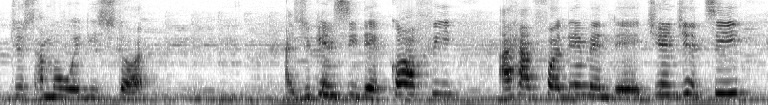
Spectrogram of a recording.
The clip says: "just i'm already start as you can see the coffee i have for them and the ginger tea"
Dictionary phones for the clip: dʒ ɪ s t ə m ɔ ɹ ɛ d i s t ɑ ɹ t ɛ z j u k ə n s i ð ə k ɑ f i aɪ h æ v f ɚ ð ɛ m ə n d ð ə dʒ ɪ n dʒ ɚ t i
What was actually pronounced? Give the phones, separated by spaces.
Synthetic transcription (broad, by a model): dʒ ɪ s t ə m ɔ w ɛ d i s t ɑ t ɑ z j u k ə n s i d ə k ɑ f i aɪ h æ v f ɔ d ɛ m ə n d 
